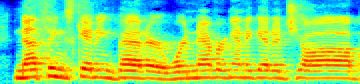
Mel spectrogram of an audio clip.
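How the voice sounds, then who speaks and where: A woman's voice at medium pitch. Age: 60s. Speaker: podcast host. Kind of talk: interview conversation. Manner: rambling, halting.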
